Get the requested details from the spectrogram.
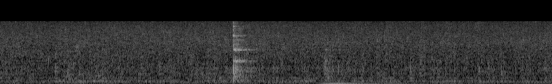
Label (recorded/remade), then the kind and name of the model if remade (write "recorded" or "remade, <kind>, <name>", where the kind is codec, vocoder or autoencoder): recorded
